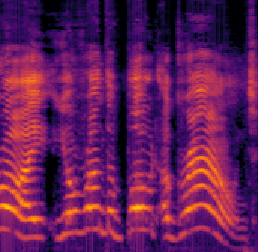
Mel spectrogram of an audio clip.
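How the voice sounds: A woman's high-pitched, cartoonish character voice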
